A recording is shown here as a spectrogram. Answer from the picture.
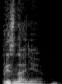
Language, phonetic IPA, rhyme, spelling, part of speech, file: Russian, [prʲɪzˈnanʲɪje], -anʲɪje, признание, noun, Ru-признание.ogg
- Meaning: 1. acknowledgement, recognition 2. confession, admission, concession 3. declaration (e.g., of love)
